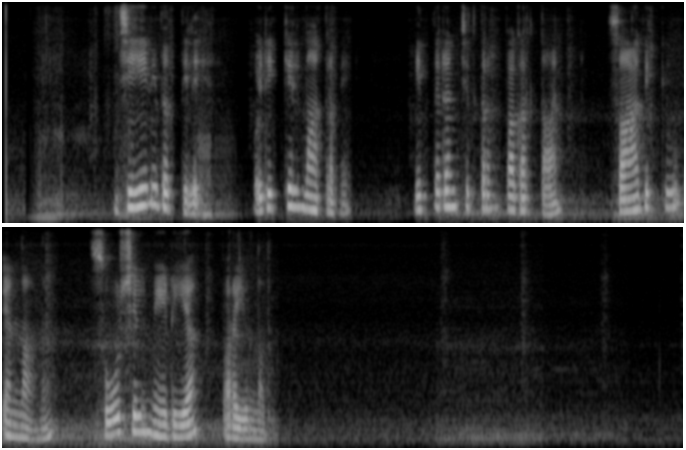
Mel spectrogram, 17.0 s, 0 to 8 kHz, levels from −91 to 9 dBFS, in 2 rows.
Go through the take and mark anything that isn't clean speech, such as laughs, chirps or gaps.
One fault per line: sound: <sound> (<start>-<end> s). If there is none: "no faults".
no faults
